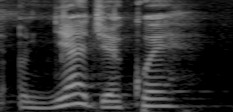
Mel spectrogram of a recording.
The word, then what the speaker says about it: Onyejikwe: I also go by the name of, you did a great job, Onyejikwe, which, if you want to pronounce that properly, is Onyejikwe, right?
